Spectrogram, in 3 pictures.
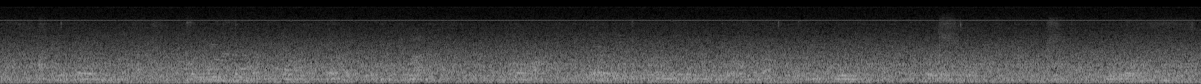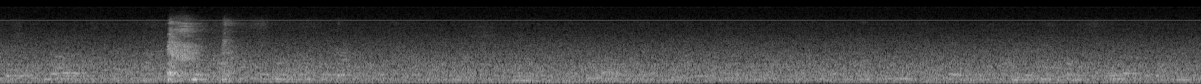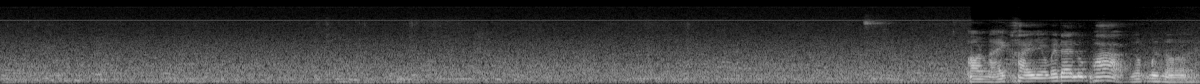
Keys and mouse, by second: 8.0-12.8 drag, 23.0-31.8 drag.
